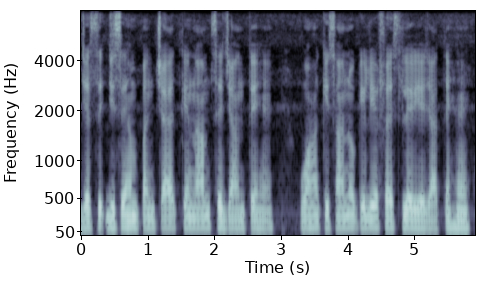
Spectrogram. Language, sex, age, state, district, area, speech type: Urdu, male, 18-30, Uttar Pradesh, Siddharthnagar, rural, spontaneous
